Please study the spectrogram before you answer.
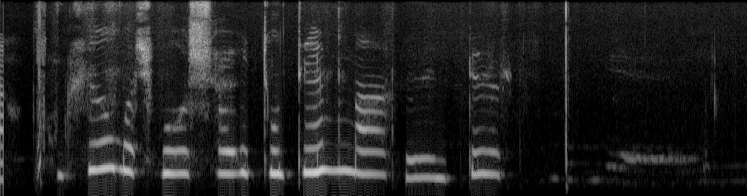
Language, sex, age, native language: Icelandic, male, 8, Icelandic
